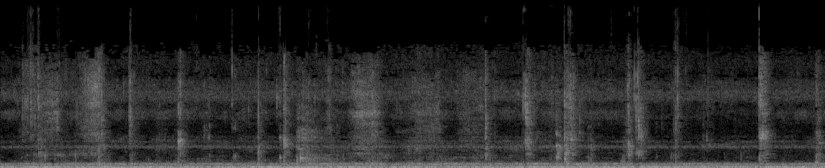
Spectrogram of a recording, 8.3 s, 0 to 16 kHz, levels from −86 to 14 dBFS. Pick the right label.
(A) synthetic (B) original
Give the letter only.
B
